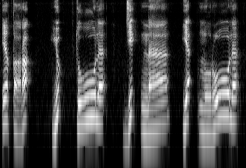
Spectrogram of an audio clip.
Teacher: اب حمزہ کو مذکر بولیے یا مؤنث بولیے، کچھ سمجھ میں نہیں آتا بھائی، تو حمزہ ساکنہ کہلائے گی، حمزہ پر جزم آ جائے تو، اور اس کو جھٹکے کے ساتھ پڑھیں گے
